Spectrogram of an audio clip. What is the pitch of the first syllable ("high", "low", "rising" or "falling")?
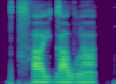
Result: high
